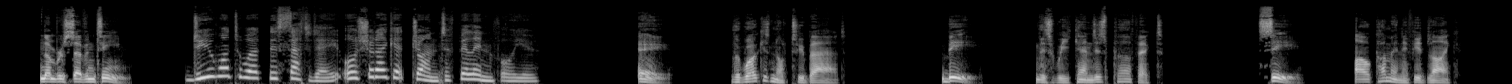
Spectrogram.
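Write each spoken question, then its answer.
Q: Do you want to work this Saturday, or should I get John to fill in for you?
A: C: I'll come in if you'd like.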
